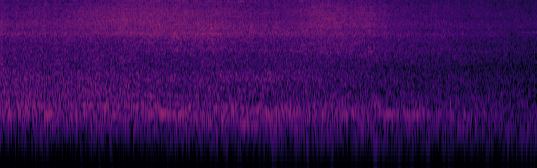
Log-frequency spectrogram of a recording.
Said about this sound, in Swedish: Det är ett myller, alltså en järnvägsstation. Om man tycker att det är mycket folk på Stockholm central, så är det ju bara ett litet skämt eller bara förnamnet på myller. Det är så otroligt mycket folk på till exempel järnvägsstationer i Indien.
